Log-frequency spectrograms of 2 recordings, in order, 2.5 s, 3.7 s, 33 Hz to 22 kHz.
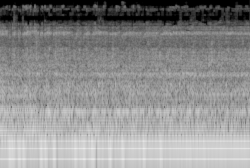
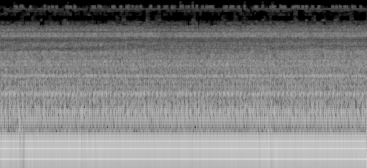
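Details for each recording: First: John Deere 1023E diesel tractor, first start after petrol was accidentally added and drained, fuel system primed: deep steady diesel thrum with a slightly uneven, lumpy beat. Running a little rough and smoky at first, but it started. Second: John Deere 1023E diesel tractor after accidental gasoline fill, tank siphoned; past the rough, smoky start it now runs at steady speed with an even deep hum, no misses or knocks, settled and smooth.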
